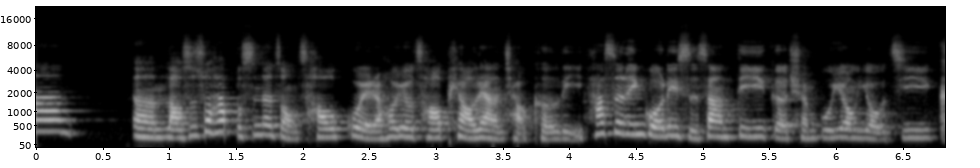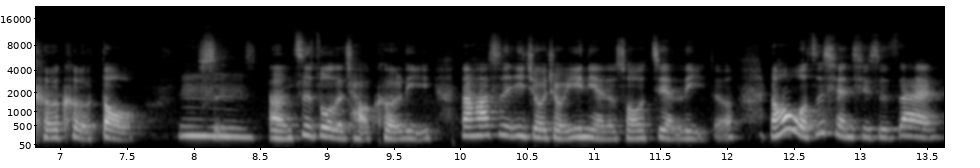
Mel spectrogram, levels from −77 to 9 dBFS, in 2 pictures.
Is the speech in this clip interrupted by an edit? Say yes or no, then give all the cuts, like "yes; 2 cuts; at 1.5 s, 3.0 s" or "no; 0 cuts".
no; 0 cuts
